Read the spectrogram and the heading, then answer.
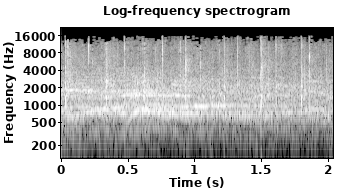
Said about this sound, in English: And then comes a warning from the chair. The hearing will end if the clapping continues.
